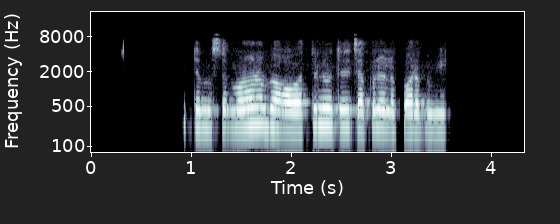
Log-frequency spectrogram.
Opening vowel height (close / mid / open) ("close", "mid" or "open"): mid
